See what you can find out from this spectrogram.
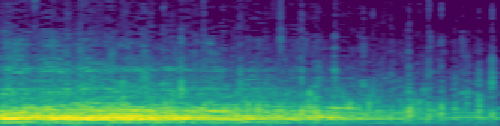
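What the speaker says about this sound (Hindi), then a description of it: "तो ताली बजा के आशीर्वाद देना जाओ।" Crowd clapping and cheering at an outdoor Bhojpuri political rally in Karakat, a dense, loud burst of applause that thins out toward the end.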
